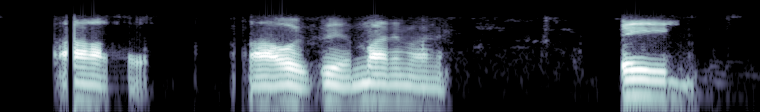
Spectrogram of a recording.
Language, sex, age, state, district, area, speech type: Manipuri, male, 18-30, Manipur, Churachandpur, rural, conversation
